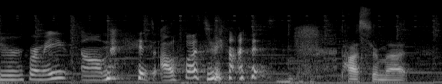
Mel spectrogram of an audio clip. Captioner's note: laughs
